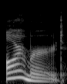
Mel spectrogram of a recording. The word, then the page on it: armored: ɑ’ː r mə r d; アーマード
